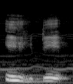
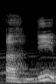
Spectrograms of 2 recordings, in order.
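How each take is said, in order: First: The word begins with an i vowel. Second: The word begins with an a vowel. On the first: The speaker calls it right. "Jadi dibaca ihdi" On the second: The speaker calls it wrong. "bukan ahdi"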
